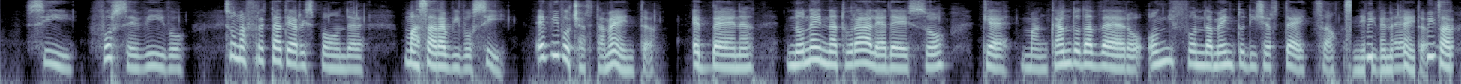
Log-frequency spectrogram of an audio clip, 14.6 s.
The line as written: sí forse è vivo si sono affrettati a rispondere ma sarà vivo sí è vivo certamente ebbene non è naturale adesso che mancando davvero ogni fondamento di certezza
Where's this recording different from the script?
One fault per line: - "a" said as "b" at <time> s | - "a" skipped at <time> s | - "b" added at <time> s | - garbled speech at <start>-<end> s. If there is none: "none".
- "si" skipped at 1.9 s
- garbled speech at 13.4-14.5 s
